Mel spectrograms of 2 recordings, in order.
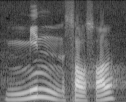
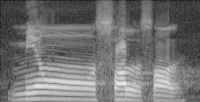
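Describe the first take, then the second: First: The n sound is fully clear. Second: The n sound is blurred and nasal. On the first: The speaker calls it wrong. "Saya nggak baca min sol sol" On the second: The speaker calls it right. "Nunnya enggak jelas. Disamar-samarkan"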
